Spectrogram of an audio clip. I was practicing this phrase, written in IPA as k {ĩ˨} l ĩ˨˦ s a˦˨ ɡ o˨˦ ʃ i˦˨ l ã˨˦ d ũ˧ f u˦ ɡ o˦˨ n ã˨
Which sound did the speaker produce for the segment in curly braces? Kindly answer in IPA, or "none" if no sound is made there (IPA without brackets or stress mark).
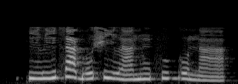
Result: ĩ˨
